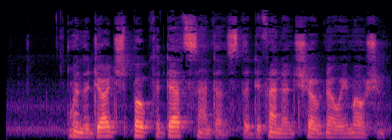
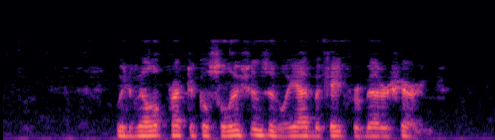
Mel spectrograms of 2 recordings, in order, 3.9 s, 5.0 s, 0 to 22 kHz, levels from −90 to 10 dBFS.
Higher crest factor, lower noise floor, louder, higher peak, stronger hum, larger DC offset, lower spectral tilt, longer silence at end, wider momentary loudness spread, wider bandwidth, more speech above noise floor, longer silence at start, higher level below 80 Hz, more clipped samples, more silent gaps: about the same, 20 dB vs 18 dB; second, -51 dBFS vs -62 dBFS; about the same, -23 LUFS vs -23 LUFS; about the same, -4 dBFS vs -6 dBFS; neither; neither; second, -3 dB/octave vs -8 dB/octave; second, 0.05 s vs 0.75 s; about the same, 8 LU vs 6 LU; first, 16 kHz vs 7 kHz; second, 27 dB vs 40 dB; second, 0.65 s vs 1.15 s; second, -74 dBFS vs -52 dBFS; neither; neither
